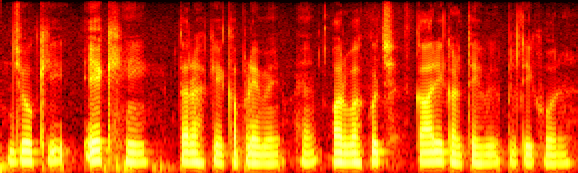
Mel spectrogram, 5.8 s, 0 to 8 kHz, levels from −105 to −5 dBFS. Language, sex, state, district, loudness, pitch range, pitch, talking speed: Hindi, male, Bihar, Bhagalpur, -20 LUFS, 115-130 Hz, 120 Hz, 175 wpm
